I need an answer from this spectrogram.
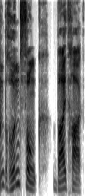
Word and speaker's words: Rundfunkbeitrag: this, Martin, you can correct me on my pronunciation, the Rundfunkbeitrag. Is that okay? Rundfunkbeitrag.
